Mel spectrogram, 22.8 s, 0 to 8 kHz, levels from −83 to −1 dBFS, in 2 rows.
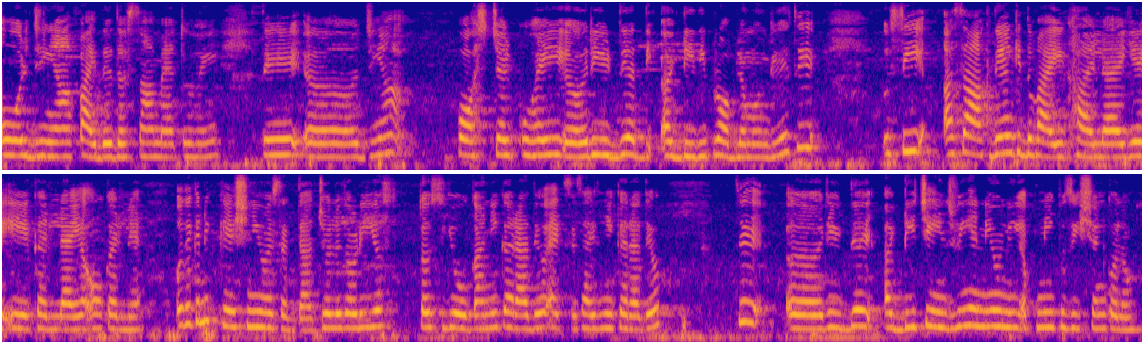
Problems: echo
